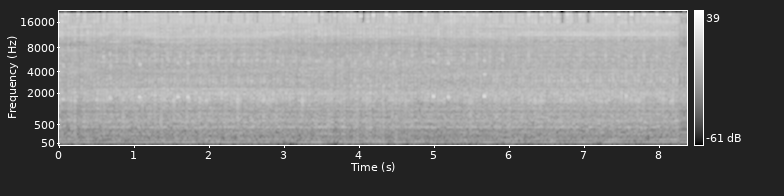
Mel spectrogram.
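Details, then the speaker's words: Citroën C4 2.0 16v idling, code P1160, check engine light, irregular idle, sometimes stalls: constant airy hiss with faint metallic scraping whine, vacuum leak from ruptured diaphragm in valve cover on intake side. "Ele apresenta esse código de defeito: fuga de ar no coletor de admissão. E faz esse barulhinho aqui que vocês estão escutando,"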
